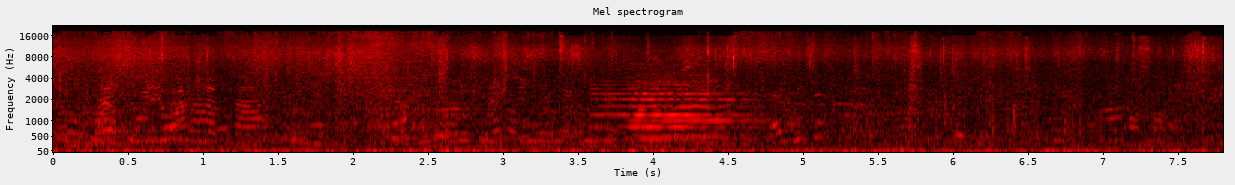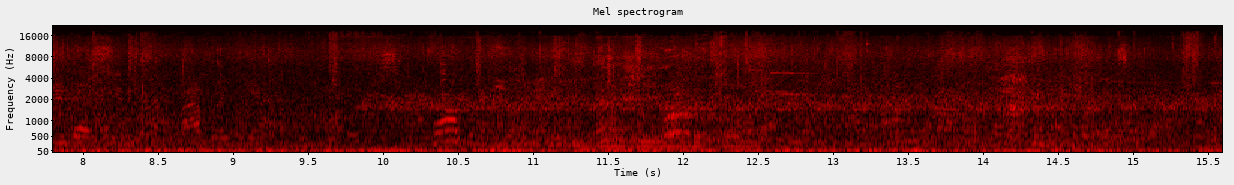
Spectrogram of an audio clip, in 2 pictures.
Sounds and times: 0.0s vendors selling home-grown and -made produce 15.5s

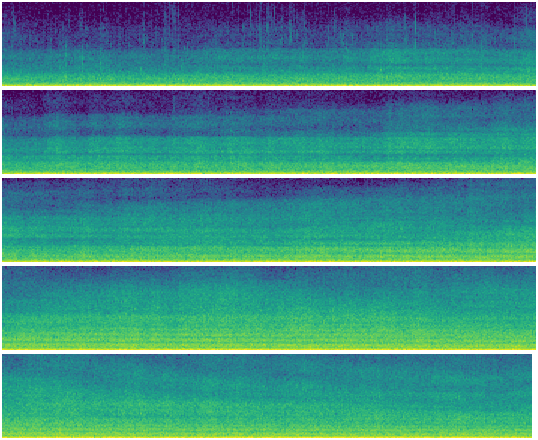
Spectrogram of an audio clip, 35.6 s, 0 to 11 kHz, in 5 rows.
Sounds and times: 0.0s waves 35.5s

